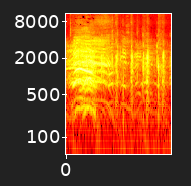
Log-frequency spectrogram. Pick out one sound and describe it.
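Young men shout and cheer across an outdoor field.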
